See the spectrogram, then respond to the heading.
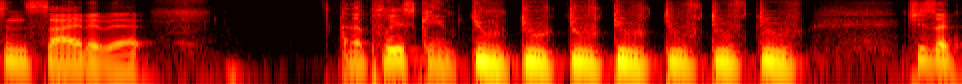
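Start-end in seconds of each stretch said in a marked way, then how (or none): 2.3-4.0 series of short thudding "doof" noises; imitated pounding. Storyteller imitating the police arriving, rhythmic thuds. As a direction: mimic a repeated heavy thud.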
